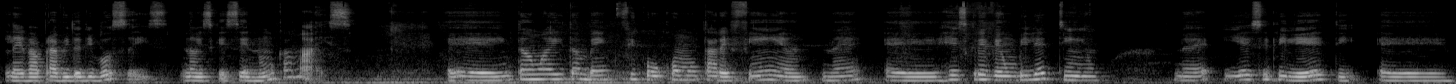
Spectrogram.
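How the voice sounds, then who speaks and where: A woman primary school teacher, giving a recorded remote lesson to children, speaking slowly and patiently, stretching out words and often asking "né?" to check they follow. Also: medium pitch, steady tone, mellow. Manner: slow, patient, stretches out words for young pupils; affectionate diminutives, checks understanding with frequent "né?". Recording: echoey room with faint noise.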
